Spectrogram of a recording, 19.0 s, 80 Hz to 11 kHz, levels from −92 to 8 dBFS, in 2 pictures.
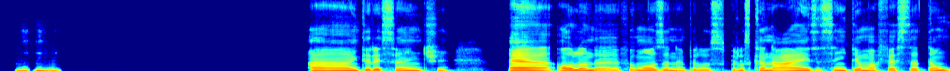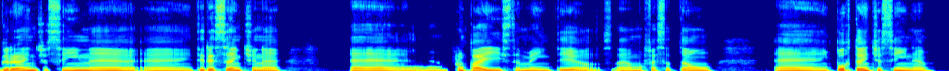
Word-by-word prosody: Uhum. 120 Hz, 0 st, -3 dB, 2.5 s
Ah, 120 Hz, +1 st, +4 dB
interessante. 125 Hz, -2 st, -1 dB, 0.6 s
É 140 Hz, -, +6 dB, 0.4 s
a -, -, -20 dB
Holanda 130 Hz, +4 st, +3 dB
é -, -, -8 dB
famosa, 135 Hz, -2 st, 0 dB
né, 120 Hz, -1 st, -1 dB
pelos 115 Hz, -4 st, -5 dB
pelos 120 Hz, +5 st, -5 dB
canais, 115 Hz, 0 st, +2 dB
assim, 115 Hz, +2 st, -1 dB
ter 120 Hz, 0 st, -1 dB
uma 115 Hz, 0 st, +1 dB
festa 120 Hz, +1 st, -3 dB
tão 125 Hz, +4 st, 0 dB
grande 120 Hz, +1 st, +2 dB
assim, 120 Hz, +2 st, -1 dB
né, 120 Hz, -1 st, +1 dB
é 110 Hz, 0 st, -3 dB
interessante, 125 Hz, 0 st, 0 dB
né, 115 Hz, +3 st, 0 dB, 0.7 s
eh, 100 Hz, -2 st, -1 dB, 0.4 s
pra 120 Hz, -, 0 dB
um -, -, -2 dB
país 110 Hz, -1 st, +1 dB
também 110 Hz, +1 st, -2 dB
ter, 110 Hz, -2 st, -1 dB, 0.4 s
eh, 115 Hz, -1 st, -3 dB
uma 110 Hz, +1 st, -3 dB
festa 110 Hz, 0 st, -8 dB
tão, 110 Hz, +1 st, -2 dB, 0.6 s
é, 105 Hz, 0 st, 0 dB
importante 125 Hz, +1 st, +2 dB
assim, 115 Hz, -1 st, -1 dB
né. 100 Hz, +3 st, -4 dB
115 Hz, 115 wpm, -22 LUFS, 110-125 Hz, 2.5 s, É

